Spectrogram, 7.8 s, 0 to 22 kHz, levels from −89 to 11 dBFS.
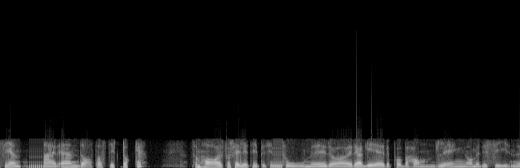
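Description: A speech recording on a G.711 telephone path, band-limited to about 200 Hz to 3.5 kHz, shows packet loss with the last packet repeated from 0.45 to 0.66 s and from 4.11 to 4.23 s. Each gap is filled by replaying one packet, so the run becomes a robotic stutter buzzing near 33 Hz. The 210 ms and 120 ms spans fit 30 ms packets.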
